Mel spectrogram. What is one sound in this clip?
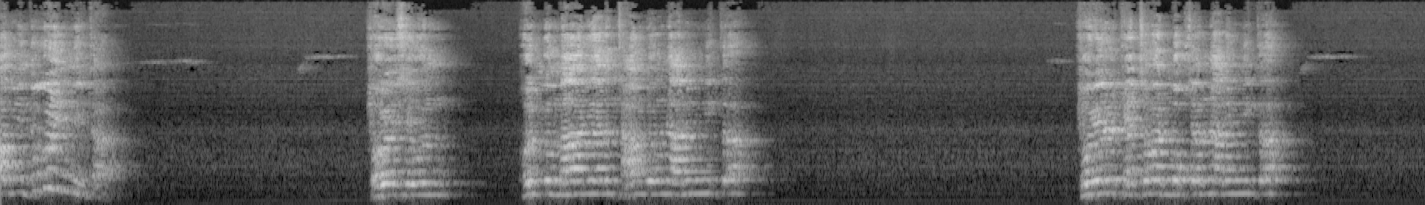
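An elderly man preaches into a microphone in short, emphatic phrases with long pauses.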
